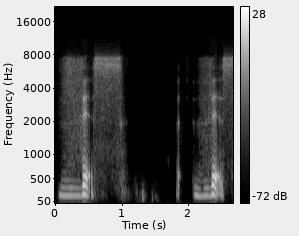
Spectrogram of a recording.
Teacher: are th words voiced th so they have vibration airflow and vibration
